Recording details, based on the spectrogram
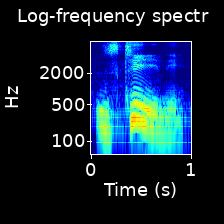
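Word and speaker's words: zucchini: 그 다음에 걔네들이 H를 발음을 안 해요. 걔네들이 써놓고 발음 안 하는 게 더러더러 있다 그랬죠. 묵음. 예, 발음 안 해. 우리 따라서 안 해. 그 다음에 I가 E, N이 니은, I가 E 이렇게 돼요. 그래서 뭐라고 읽어요? 스키니 이렇게 있습니다.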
